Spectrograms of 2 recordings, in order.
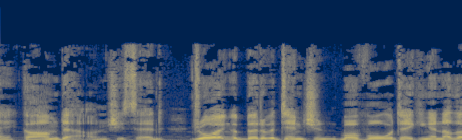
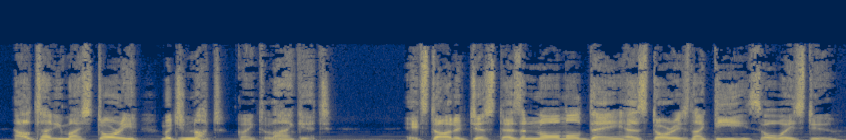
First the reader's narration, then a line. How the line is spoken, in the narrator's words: she said, eliciting another chuckle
